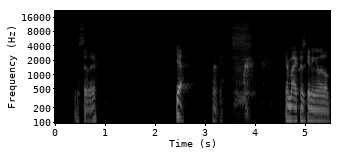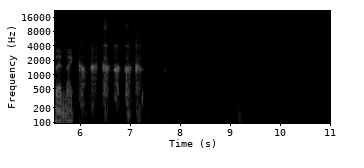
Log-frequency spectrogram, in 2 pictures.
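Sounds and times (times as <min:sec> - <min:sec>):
person imitating microphone crackling: 0:05.8 - 0:07.4.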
